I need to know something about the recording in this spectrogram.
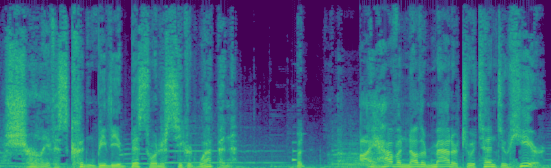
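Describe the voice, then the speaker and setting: An actor playing a nervous, earnest knight in a video game, stammering yet formal and polite, with music behind him. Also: male voice, on the high side, lively intonation, a little fast, close to an everyday voice. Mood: flustered. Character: flustered, well-mannered male knight, nervous and earnest. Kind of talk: video game character acting.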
